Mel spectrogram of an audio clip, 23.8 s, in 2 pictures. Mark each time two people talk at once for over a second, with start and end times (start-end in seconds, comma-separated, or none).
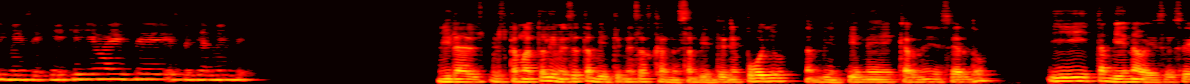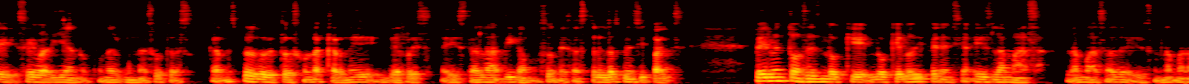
none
